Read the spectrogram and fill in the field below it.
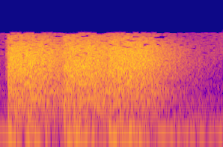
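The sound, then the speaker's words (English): Three loud gunshots fired in quick succession as a signal, their sharp reports blurring into a broad, rolling roar that fades away over about two seconds. No one speaks. “Well, sounds like three shots.”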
